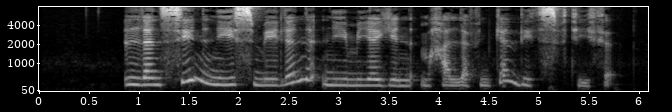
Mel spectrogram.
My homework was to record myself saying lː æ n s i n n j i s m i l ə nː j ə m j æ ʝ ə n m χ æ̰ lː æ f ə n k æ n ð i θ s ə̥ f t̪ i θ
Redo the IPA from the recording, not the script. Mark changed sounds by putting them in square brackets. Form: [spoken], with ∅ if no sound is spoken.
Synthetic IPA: lː æ n s i n n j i s m i l ə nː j ə m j æ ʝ ə n m χ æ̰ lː æ f ə n k æ n ð i θ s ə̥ f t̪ i θ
